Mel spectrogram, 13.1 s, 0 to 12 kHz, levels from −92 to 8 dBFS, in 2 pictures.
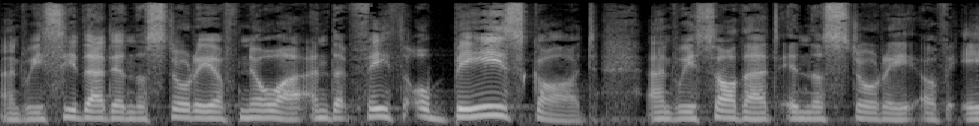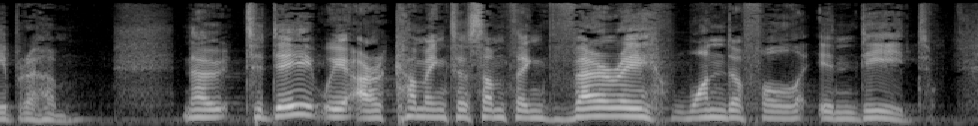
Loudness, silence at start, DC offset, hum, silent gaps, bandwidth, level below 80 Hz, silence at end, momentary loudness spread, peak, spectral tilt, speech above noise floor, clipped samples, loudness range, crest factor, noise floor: -25 LUFS; 0 s; under 0.1%; none; none; 11.5 kHz; -64 dBFS; 0 s; 13 LU; -4 dBFS; -3.5 dB/octave; 20 dB; under 0.1%; 6 LU; 22 dB; -46 dBFS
